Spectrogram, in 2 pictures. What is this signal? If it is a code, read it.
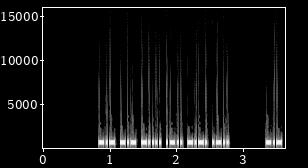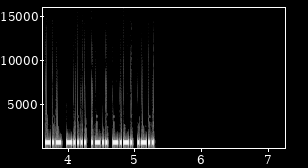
Morse code, heard as a keyed tone, about 46 wpm, 700 Hz. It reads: KK6LCL KK6LCL
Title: USA Call Signs - 6 Characters - Repeated 2x - 45wpm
